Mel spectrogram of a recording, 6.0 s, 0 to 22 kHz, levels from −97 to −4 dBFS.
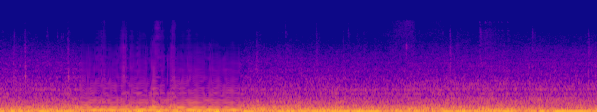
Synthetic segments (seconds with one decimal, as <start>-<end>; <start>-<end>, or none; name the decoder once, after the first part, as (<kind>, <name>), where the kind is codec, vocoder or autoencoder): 0.8-2.4 (vocoder, BigVGAN v2)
